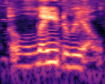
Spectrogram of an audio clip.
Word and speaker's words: Ladriel: pronounce that name yes it's laid real laid real l-a-d-r-i-e-l laird girl oh my gosh it's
